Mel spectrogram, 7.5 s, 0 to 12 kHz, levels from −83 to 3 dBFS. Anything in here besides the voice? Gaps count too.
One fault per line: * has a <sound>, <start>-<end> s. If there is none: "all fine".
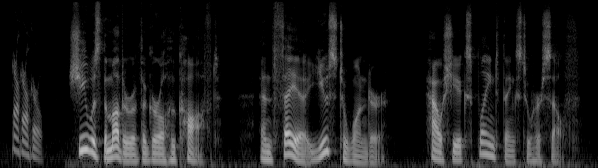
* has a chirp, 0.2-0.6 s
